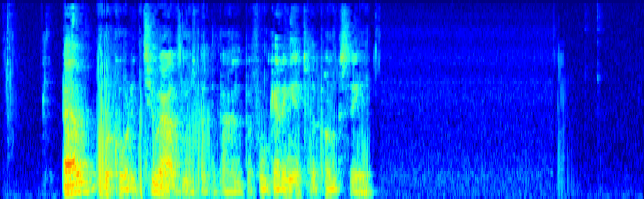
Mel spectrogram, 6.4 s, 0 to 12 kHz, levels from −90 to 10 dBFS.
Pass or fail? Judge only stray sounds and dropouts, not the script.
pass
